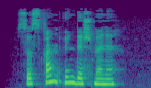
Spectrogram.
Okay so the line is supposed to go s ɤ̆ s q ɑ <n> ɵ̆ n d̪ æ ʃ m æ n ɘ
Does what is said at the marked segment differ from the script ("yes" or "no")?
no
